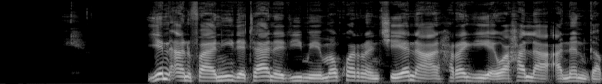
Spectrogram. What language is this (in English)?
Hausa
